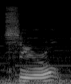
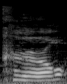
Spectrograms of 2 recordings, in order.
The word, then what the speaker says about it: Cyril: russian orthodox greek catholic church say cyril i pronounce it cyril not curl if you're rushing you might pronounce it as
